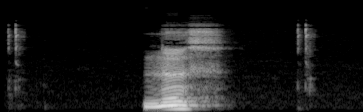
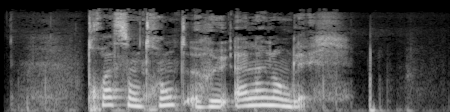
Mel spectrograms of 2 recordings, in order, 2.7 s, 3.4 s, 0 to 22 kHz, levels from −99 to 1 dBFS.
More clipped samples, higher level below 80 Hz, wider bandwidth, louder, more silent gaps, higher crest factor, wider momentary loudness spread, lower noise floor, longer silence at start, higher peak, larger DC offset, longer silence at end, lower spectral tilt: neither; second, -74 dBFS vs -42 dBFS; second, 9.4 kHz vs 15.5 kHz; second, -20 LUFS vs -16 LUFS; neither; about the same, 20 dB vs 16 dB; first, 24 LU vs 17 LU; first, -83 dBFS vs -51 dBFS; first, 1.1 s vs 0.35 s; second, -6 dBFS vs -2 dBFS; neither; first, 1.1 s vs 0.55 s; about the same, -5 dB/octave vs -4 dB/octave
